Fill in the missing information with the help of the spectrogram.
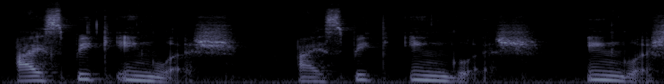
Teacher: see how it goes down at the end? That is showing certainty. I am simply stating a fact. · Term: intonation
